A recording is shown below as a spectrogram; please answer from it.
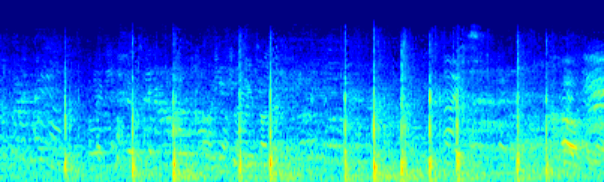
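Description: Punches and kicks landing on a handheld padded strike shield, a dull smack with each hit. There are about a dozen strikes, irregular and often in quick pairs.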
